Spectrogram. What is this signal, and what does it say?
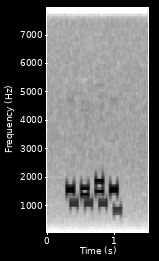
Multi-frequency trunk signalling (R2, with the far end's replies), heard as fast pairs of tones, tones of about 110 ms. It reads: 3283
